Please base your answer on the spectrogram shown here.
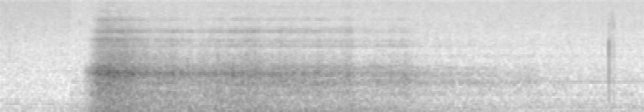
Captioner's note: deep exhale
